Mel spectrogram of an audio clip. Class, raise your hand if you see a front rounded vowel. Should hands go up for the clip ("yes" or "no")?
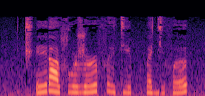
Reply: no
